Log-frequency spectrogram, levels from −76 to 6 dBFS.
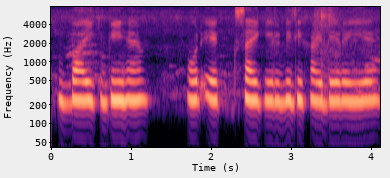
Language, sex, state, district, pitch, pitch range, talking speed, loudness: Hindi, female, Uttar Pradesh, Saharanpur, 240 Hz, 230-245 Hz, 160 wpm, -15 LUFS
